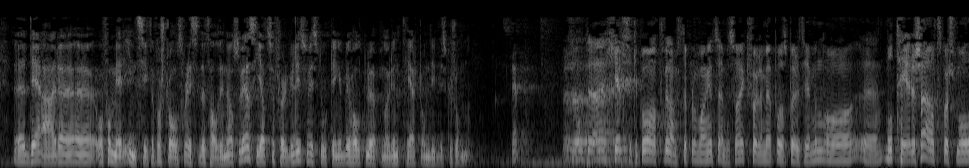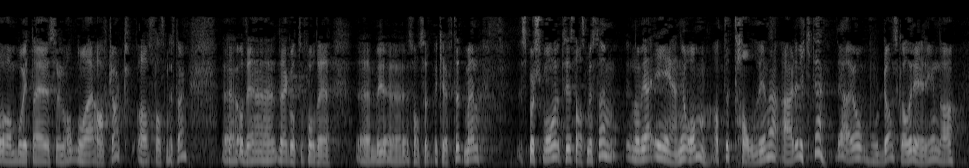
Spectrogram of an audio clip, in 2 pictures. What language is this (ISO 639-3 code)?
nor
